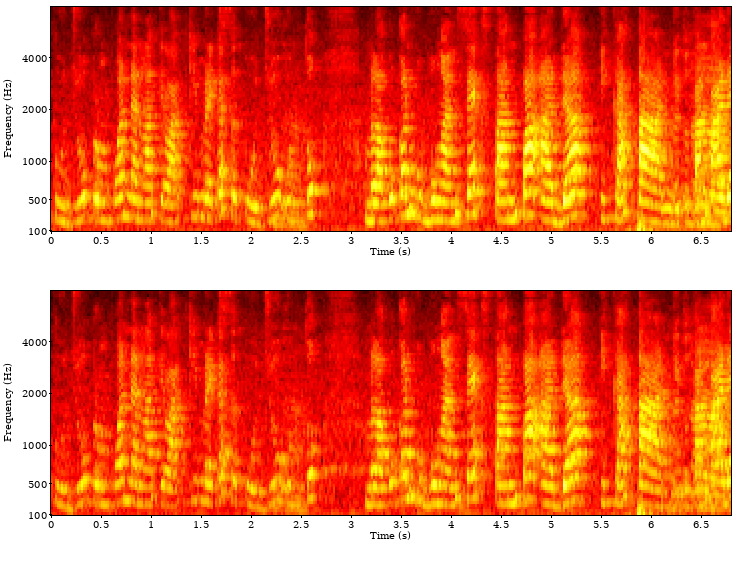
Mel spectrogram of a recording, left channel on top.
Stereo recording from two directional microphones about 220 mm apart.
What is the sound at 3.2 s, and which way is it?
A woman's voice, 20° left (ahead or behind).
